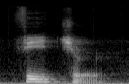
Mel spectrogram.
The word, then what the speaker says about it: feature: Que esta terminación, ture, normalmente la vas a pronunciar como si estuvieras viendo la C y la H. Sure, future, feature, ¿ok? Futuro, future, feature, característica, ¿ok? Así es como suena.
